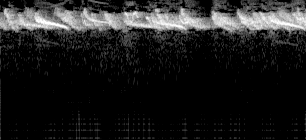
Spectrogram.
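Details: White-eyes in a flock calling back and forth, a recording meant to get caged birds singing; thin high twitters and descending chirps pour out in three rapid overlapping bursts.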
